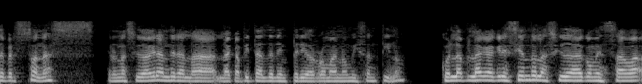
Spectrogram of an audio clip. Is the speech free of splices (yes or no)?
no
